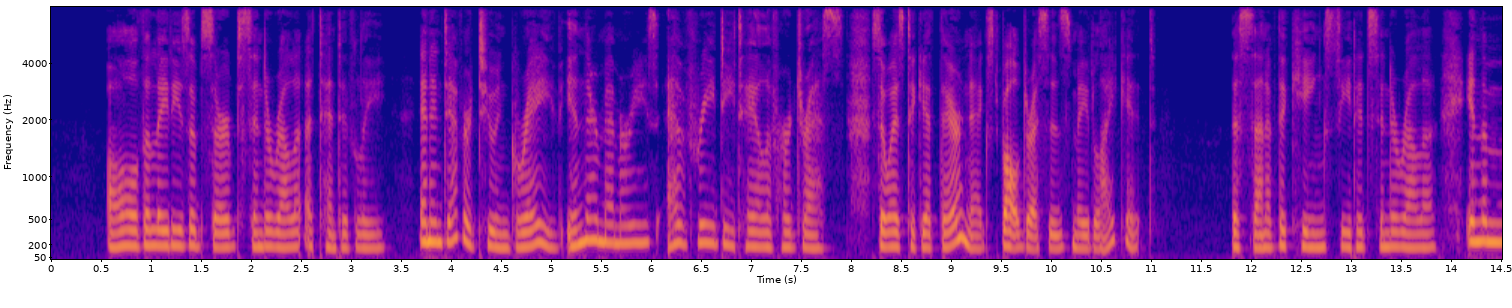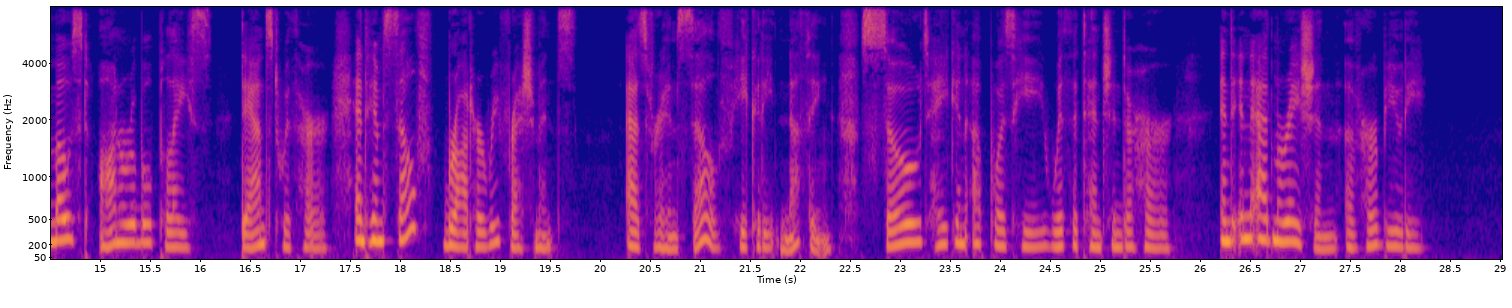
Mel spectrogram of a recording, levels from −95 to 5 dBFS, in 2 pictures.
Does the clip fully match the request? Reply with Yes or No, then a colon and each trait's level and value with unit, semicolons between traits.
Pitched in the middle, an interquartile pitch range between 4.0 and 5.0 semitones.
Yes: medium, 175 Hz; average, 4.5 semitones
